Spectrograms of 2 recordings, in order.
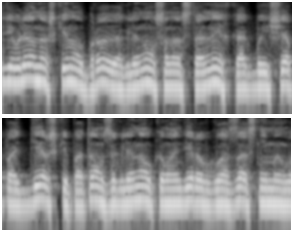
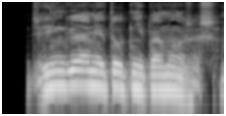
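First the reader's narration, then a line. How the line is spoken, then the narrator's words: Gloomy. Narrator (Russian): мрачно заметил Була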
